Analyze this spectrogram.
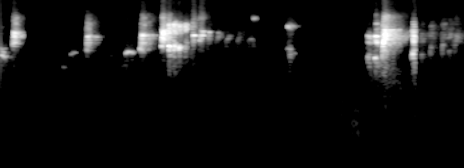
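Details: Western Kingbird dawn song, given before first light, Texas: sharp, squeaky kip notes with a rubber-ducky quality building into sputtering, harsh bursts that sound like a really upset bird, high-pitched throughout.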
